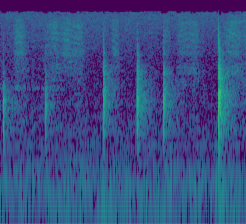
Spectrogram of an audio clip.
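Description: Faint chalk on a chalkboard: about five short taps and strokes in two seconds as letters are written.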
